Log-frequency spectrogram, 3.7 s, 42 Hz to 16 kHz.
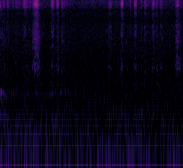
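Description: Pen scratching across paper during a Class 7 maths lesson, a steady soft continuous scribble with short strokes, close and fairly quiet with no talking over it.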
